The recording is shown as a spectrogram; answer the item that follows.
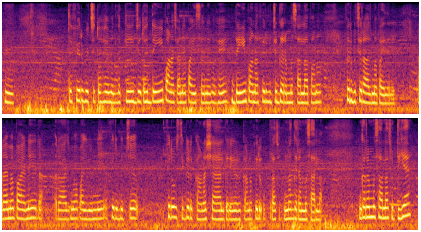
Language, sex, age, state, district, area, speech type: Dogri, female, 18-30, Jammu and Kashmir, Samba, rural, spontaneous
